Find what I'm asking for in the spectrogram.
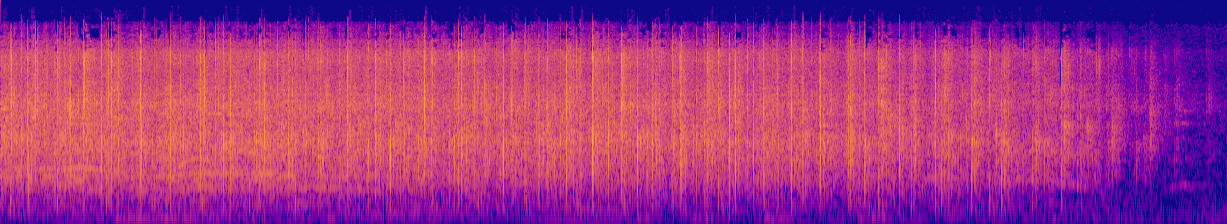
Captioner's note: cheers and applause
